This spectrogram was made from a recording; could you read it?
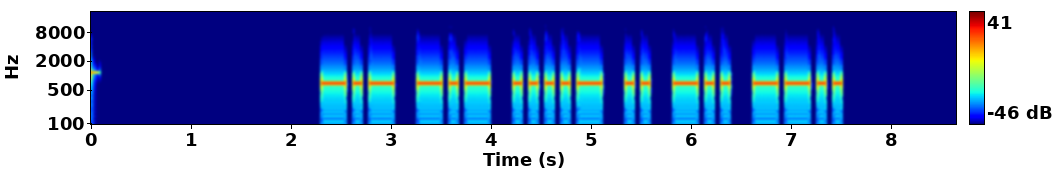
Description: Morse code, heard as a keyed tone, about 15 wpm, 700 Hz. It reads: KK4IDZ
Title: USA Call Signs - 6 Characters - Repeated 2x - 15wpm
